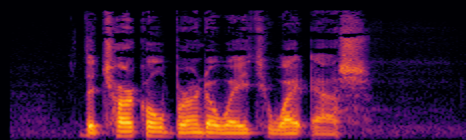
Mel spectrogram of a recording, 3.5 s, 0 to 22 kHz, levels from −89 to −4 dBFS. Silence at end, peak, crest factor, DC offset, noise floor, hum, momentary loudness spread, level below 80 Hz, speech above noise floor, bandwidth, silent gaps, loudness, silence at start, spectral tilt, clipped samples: 0.75 s; -4 dBFS; 20 dB; under 0.1%; -61 dBFS; none; 7 LU; -72 dBFS; 40 dB; 16.5 kHz; none; -22 LUFS; 0.65 s; -4.5 dB/octave; under 0.1%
